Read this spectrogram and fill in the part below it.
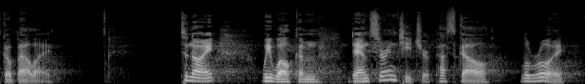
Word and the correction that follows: Leroy: or pronounced correctly, Leroy. I'm working on my French pronunciation.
